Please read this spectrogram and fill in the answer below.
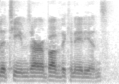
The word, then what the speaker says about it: Canadiens: the Montreal Canadiens, in the Atlantic.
